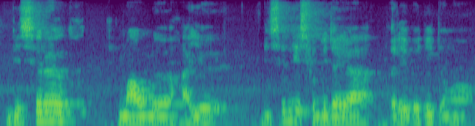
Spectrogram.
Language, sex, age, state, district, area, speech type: Bodo, male, 60+, Assam, Chirang, rural, spontaneous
